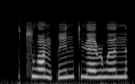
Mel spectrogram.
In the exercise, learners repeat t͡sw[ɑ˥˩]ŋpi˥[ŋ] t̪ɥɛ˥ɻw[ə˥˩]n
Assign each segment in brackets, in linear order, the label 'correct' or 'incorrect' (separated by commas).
correct, incorrect, incorrect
